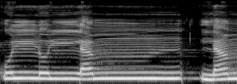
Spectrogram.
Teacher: میم کی آواز کو ہم نے ناک میں روک کے رکھا ایک حرکت کے برابر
